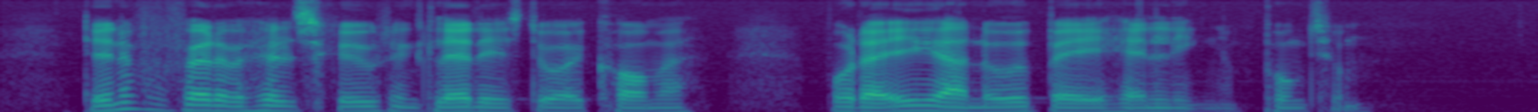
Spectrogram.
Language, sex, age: Danish, male, 23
